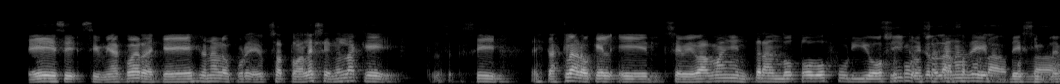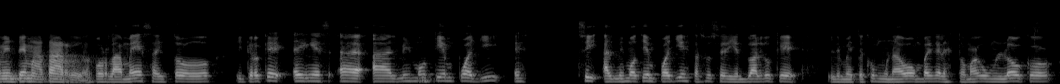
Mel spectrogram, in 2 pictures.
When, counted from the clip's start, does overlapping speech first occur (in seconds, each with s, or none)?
8.8 s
